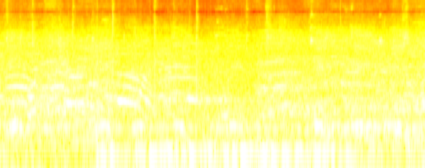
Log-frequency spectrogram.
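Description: Basketball being dribbled on a hardwood court, with sneakers squeaking as players cut and move, over the voices of the arena crowd.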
